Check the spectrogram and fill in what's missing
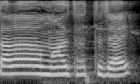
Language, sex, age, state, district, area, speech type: Bengali, female, 18-30, West Bengal, Dakshin Dinajpur, urban, spontaneous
